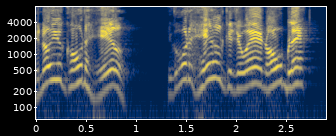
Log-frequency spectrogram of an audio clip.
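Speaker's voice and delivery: put-on shrill, booming, very high, very loud Irish-hillbilly mix accent. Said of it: "I can't do an Irish accent".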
